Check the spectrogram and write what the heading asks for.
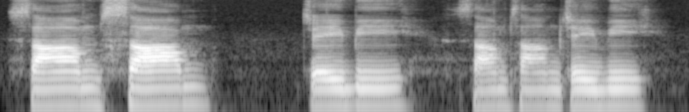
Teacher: start with the first tone, end with the first tone with the number 3 in Cantonese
